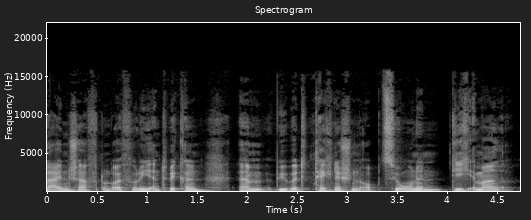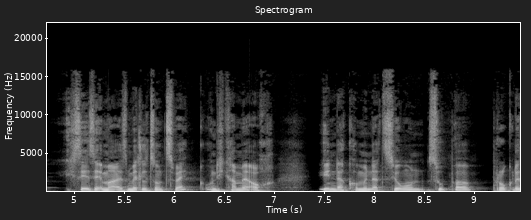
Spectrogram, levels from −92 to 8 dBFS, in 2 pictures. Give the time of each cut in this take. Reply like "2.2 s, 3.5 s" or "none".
none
